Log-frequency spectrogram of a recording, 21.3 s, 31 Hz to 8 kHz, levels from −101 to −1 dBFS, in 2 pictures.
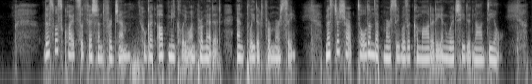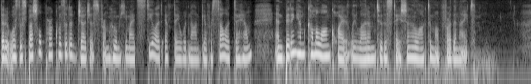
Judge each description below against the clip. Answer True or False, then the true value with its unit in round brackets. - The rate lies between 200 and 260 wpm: True (205 wpm)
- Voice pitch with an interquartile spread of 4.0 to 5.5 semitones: False (3.6 semitones)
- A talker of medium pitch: True (180 Hz)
